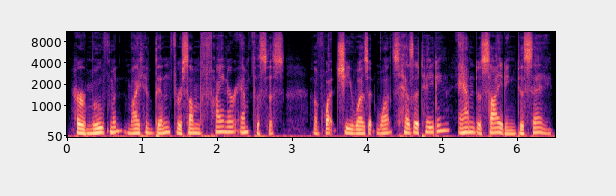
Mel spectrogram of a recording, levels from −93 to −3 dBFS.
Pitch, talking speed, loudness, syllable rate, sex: 140 Hz, 185 wpm, -17 LUFS, 5.0 syllables/s, male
